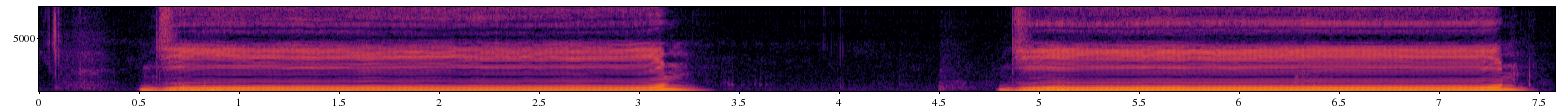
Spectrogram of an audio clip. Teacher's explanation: জিম হরফের মাকরাজ জিহ্বার মধ্যখান শাম তারপর উপরে তালুর সাথে লেগে উচ্চারণ করবেন।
